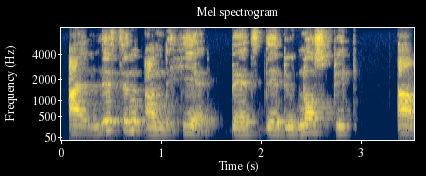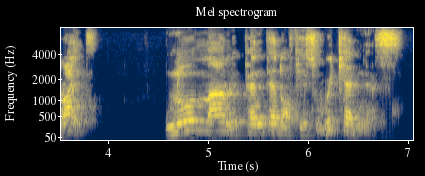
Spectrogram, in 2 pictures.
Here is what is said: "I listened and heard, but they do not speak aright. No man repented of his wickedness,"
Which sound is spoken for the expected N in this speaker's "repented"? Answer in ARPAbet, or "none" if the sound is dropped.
N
